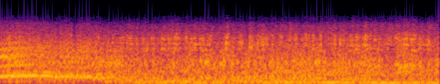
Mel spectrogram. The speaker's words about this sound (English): First, he will growl, challenging us to move against him or to run. He would prefer us to run. Then his growl will become more ferocious.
